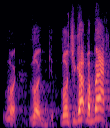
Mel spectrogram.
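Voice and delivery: loud, urgent appeal; calling on God. Acted. Believer asking the Lord for backing, loud appeal. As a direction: call out loudly to the Lord.

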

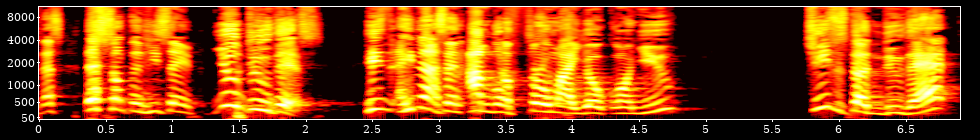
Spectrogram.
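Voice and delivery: loud, high call and response; full-force preaching. Acted. Pastor whipping up the congregation, loud high preaching. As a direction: shout it like the church is answering.

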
